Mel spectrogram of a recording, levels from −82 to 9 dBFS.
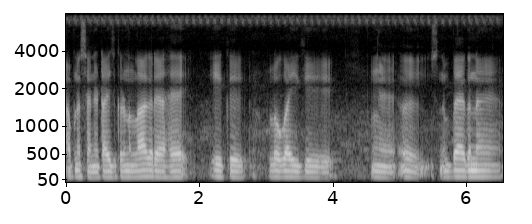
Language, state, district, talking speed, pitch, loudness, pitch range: Haryanvi, Haryana, Rohtak, 130 wpm, 100 Hz, -15 LUFS, 100-105 Hz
